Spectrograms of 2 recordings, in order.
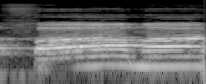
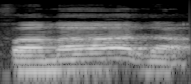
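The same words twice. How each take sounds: First: فا ما with both vowels long; wrongly lengthened. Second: فماذا with brief fa, long maa and dhaa; short first vowel. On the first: Teacher shows what to avoid, فا ما both drawn out. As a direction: stretch the first فا as well. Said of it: "نہیں کر رہے". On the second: Teacher corrects, فماذا with short fa. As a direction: stretch all but the opening of فماذا. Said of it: "فا کو لمبا نہیں کر رہے". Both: Shown as a demonstration.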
